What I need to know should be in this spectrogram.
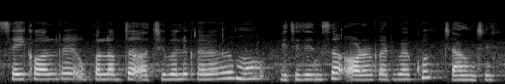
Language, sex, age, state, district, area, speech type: Odia, female, 18-30, Odisha, Ganjam, urban, spontaneous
